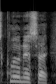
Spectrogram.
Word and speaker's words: Clunes: I thought it was Clunes. We'll try to get it right from now on. – Well, I think I mispronounce it. Clunes is the Scottish pronunciation, and it's a Scottish name, but I'm not Scottish, really.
